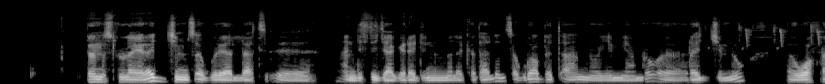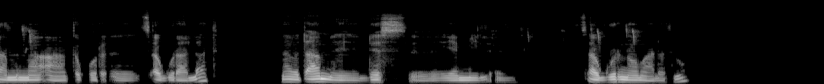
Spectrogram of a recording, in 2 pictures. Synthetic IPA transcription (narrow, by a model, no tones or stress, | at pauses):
b̥əmɨslulajɾəd͡ʒːɪmsʼəɡuɾjalːat̪ | and̪it̪lɨd͡ʒaɡəɾəd̪ɨnːɨmːələkːət̪ʰalːənsʼəɡuɾwabət̪ʼamnəwjɛmːijamɾəwɾəd͡ʒːɪmnəw | wɔfɾamːɨnːat̪ʼɨkʼuɾsʼəɡuɾalːat̪ | ɨnːabət̪ʼamd̪əsjɛmːil | sʼəɡuɾnəwmalət̪nəw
